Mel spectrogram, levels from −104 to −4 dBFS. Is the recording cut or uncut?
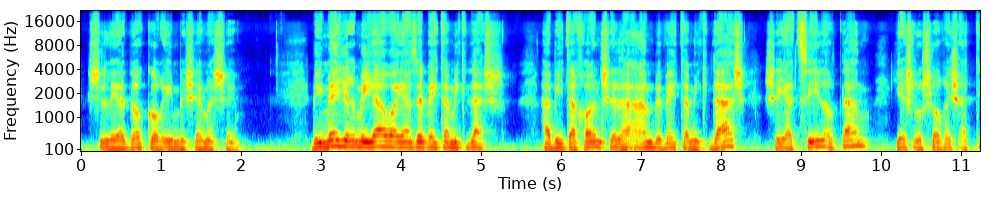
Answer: uncut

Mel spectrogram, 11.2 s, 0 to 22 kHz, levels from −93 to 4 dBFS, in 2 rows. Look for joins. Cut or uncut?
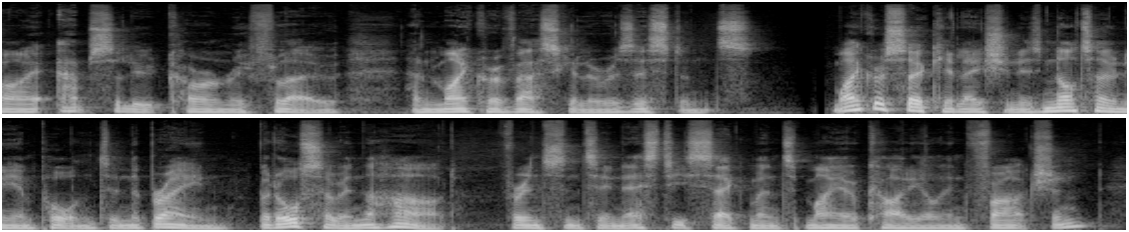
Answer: cut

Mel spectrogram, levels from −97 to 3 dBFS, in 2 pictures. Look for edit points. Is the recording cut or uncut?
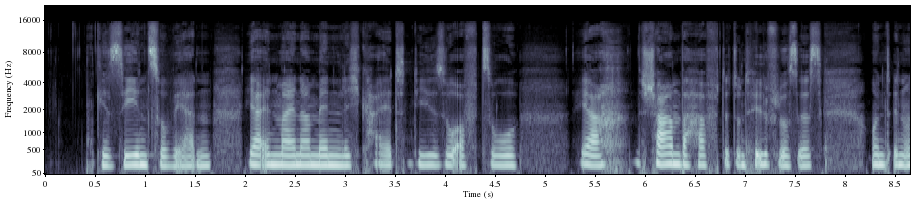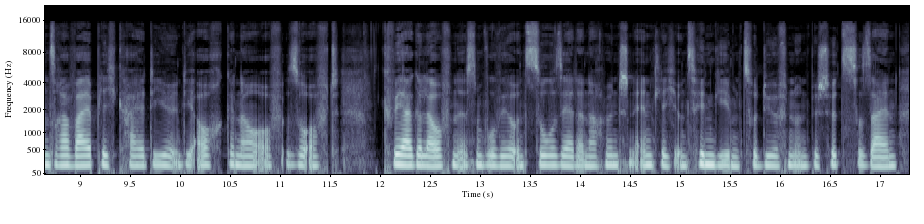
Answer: uncut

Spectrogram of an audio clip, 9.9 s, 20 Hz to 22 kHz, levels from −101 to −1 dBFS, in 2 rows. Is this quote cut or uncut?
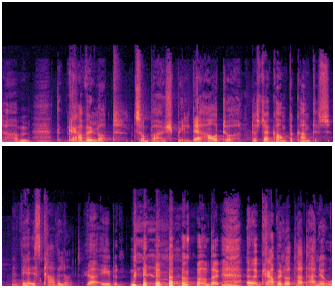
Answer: uncut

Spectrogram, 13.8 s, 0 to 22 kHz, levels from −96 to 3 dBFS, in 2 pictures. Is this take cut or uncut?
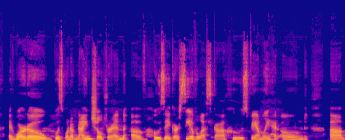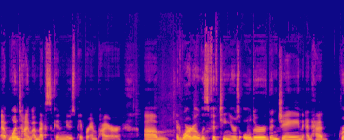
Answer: uncut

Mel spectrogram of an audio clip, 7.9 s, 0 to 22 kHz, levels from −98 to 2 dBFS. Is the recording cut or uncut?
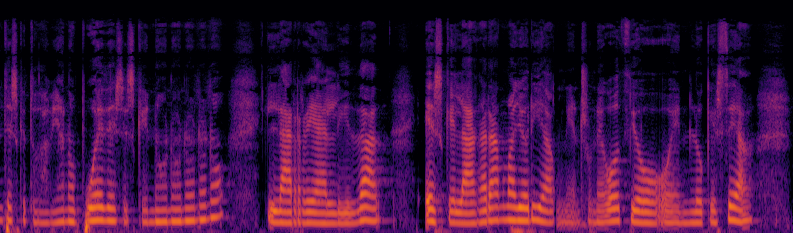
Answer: cut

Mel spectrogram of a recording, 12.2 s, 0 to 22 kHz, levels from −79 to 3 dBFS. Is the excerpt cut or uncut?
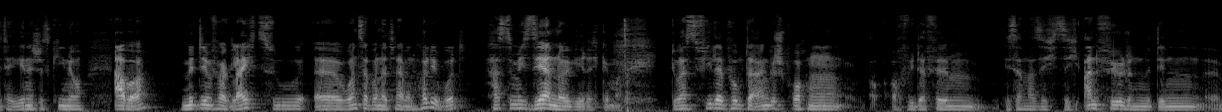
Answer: cut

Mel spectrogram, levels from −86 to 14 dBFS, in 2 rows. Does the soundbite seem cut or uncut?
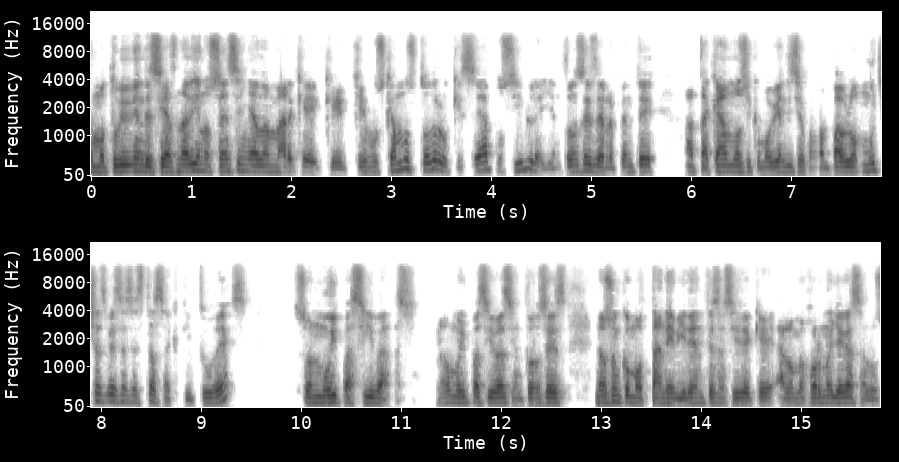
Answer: uncut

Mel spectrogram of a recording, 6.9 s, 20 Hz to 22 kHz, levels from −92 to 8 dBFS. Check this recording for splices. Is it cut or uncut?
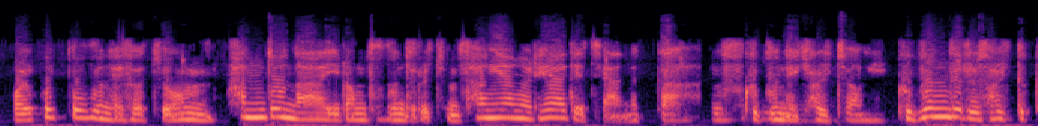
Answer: cut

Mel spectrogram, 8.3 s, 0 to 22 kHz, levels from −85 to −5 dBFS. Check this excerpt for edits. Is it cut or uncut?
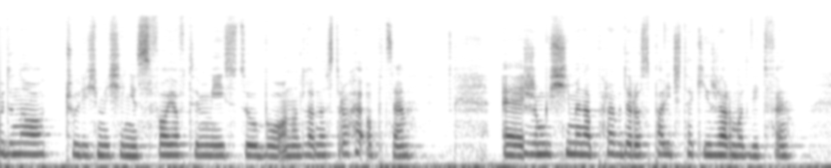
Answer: cut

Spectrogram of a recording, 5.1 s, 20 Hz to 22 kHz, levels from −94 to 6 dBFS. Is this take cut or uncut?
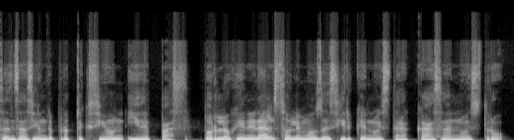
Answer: cut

